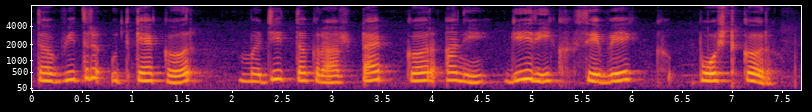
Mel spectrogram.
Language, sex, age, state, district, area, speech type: Goan Konkani, female, 18-30, Goa, Salcete, rural, read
